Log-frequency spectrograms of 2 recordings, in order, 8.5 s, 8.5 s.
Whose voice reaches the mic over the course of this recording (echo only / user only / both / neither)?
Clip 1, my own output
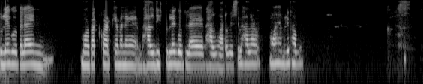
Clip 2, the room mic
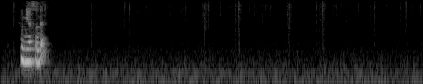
user only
